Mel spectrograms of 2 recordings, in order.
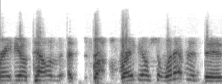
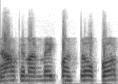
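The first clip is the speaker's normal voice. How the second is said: plain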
